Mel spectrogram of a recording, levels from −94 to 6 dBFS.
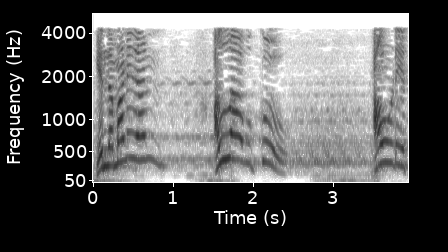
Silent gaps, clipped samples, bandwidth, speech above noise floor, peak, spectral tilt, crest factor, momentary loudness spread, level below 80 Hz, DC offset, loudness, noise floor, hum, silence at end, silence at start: none; under 0.1%; 4.6 kHz; 26 dB; -4 dBFS; -7 dB/octave; 16 dB; 23 LU; -54 dBFS; under 0.1%; -19 LUFS; -44 dBFS; none; 0 s; 0 s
